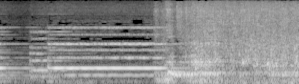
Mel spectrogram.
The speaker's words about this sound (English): Flushing his friend's remains down the toilets of all the Major League ballparks before he's done.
